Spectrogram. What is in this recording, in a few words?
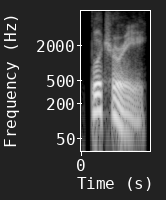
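"butchery", American English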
